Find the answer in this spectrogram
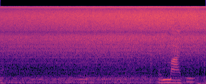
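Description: A steady low hum and hiss of the amplified hall during a pause in an elderly man's talk. He speaks one short phrase a little after three seconds in.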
